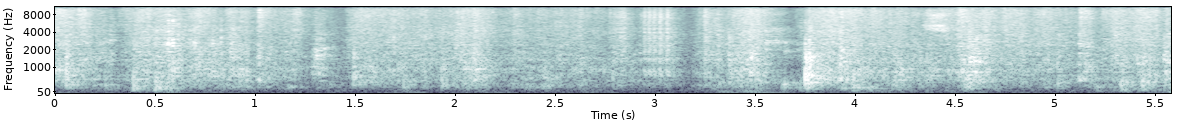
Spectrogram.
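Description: Plastic wrapping and a cardboard box rustling and crinkling as hands dig in and work the packed item loose, with one sharper knock a little under four seconds in.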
